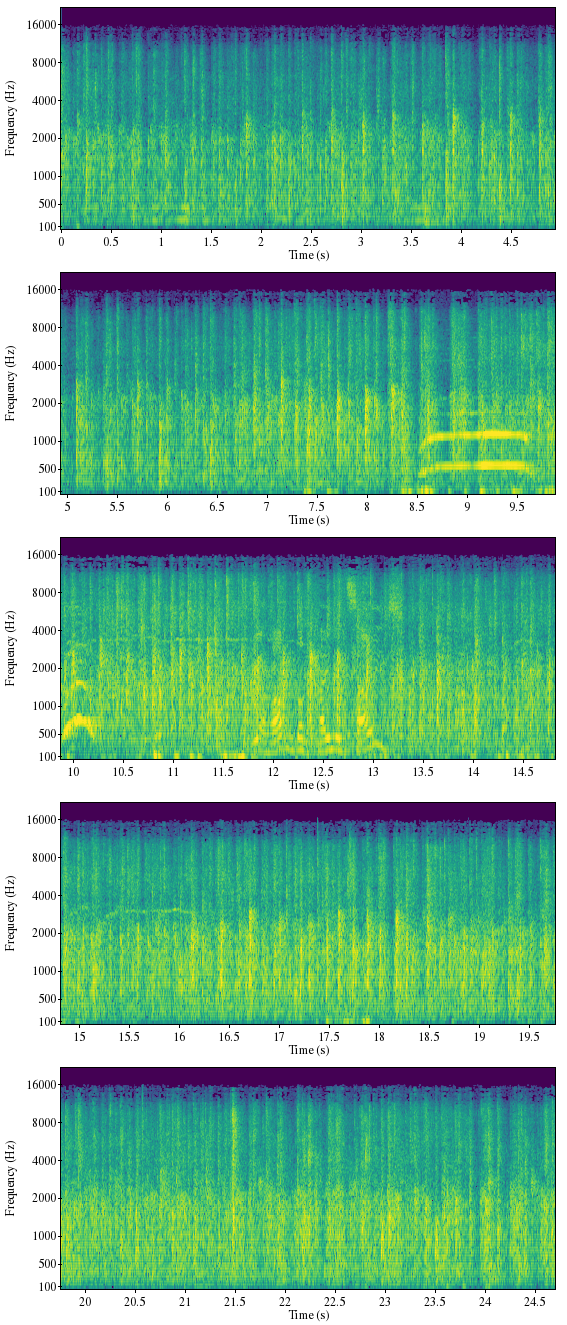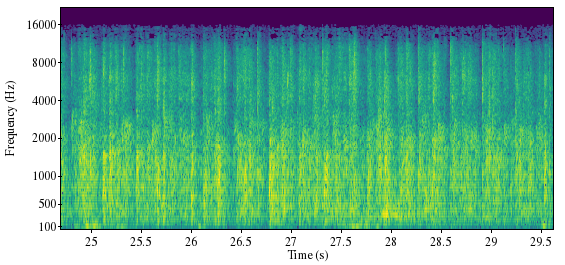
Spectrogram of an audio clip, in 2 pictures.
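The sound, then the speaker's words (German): Sustained audience applause at the YCMP event for the two people who gave the closing: a dense, steady wash of many hands clapping for about thirty seconds, with a few brief whistles or cheers near the start and faint voices mixed in. “Noch bitte einen großen Applaus für die beiden.”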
